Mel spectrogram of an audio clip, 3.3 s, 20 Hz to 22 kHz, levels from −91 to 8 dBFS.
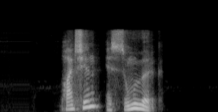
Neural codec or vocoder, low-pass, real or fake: codec, 16 kHz in and 24 kHz out, 0.8 kbps, FocalCodec, streaming, 65536 codes; 7.2 kHz; fake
